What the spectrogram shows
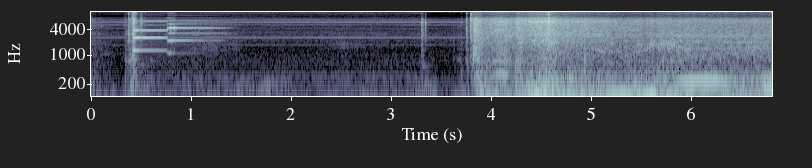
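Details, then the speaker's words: VAZ 2115 1.5 petrol, after fixing hard start caused by alarm immobilizer blocking the fuel pump after battery disconnect: few clicks and chimes, catches first try into strong even idle; some piston noise, no misfire. "конечно блок уже шумноватий тарабанять поршня але ну нічого не троїть не рдить все працює все хорошо"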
